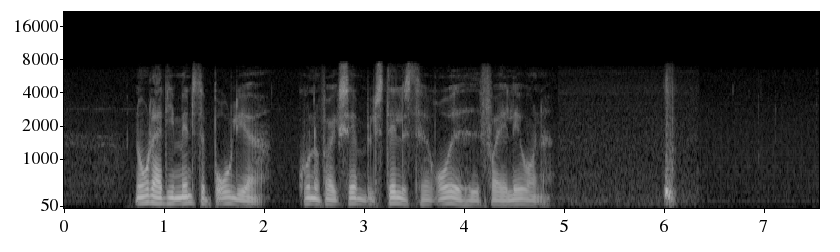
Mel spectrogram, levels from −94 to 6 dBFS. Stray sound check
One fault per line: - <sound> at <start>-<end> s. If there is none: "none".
- whoosh at 6.0-6.1 s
